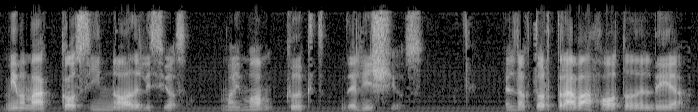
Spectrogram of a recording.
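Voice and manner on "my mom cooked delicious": slow, deliberate English; slow model sentence. Shown as a demonstration. Teacher modelling English translation slowly for students. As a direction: say each word slowly for learners. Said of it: "teacher models English translation".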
